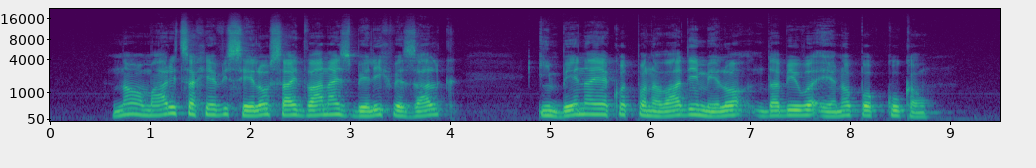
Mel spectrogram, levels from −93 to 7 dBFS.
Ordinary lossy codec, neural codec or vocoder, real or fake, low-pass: none; none; real; 19.8 kHz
